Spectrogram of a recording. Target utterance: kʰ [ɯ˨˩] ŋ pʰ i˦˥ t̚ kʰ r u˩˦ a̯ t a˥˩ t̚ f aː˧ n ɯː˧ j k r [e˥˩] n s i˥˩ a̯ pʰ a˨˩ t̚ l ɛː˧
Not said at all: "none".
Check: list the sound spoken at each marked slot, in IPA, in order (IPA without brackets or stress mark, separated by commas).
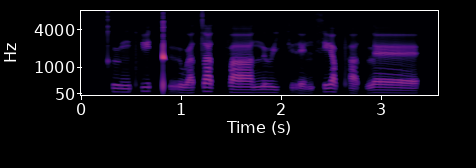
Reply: ɯ˧, e˩˦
